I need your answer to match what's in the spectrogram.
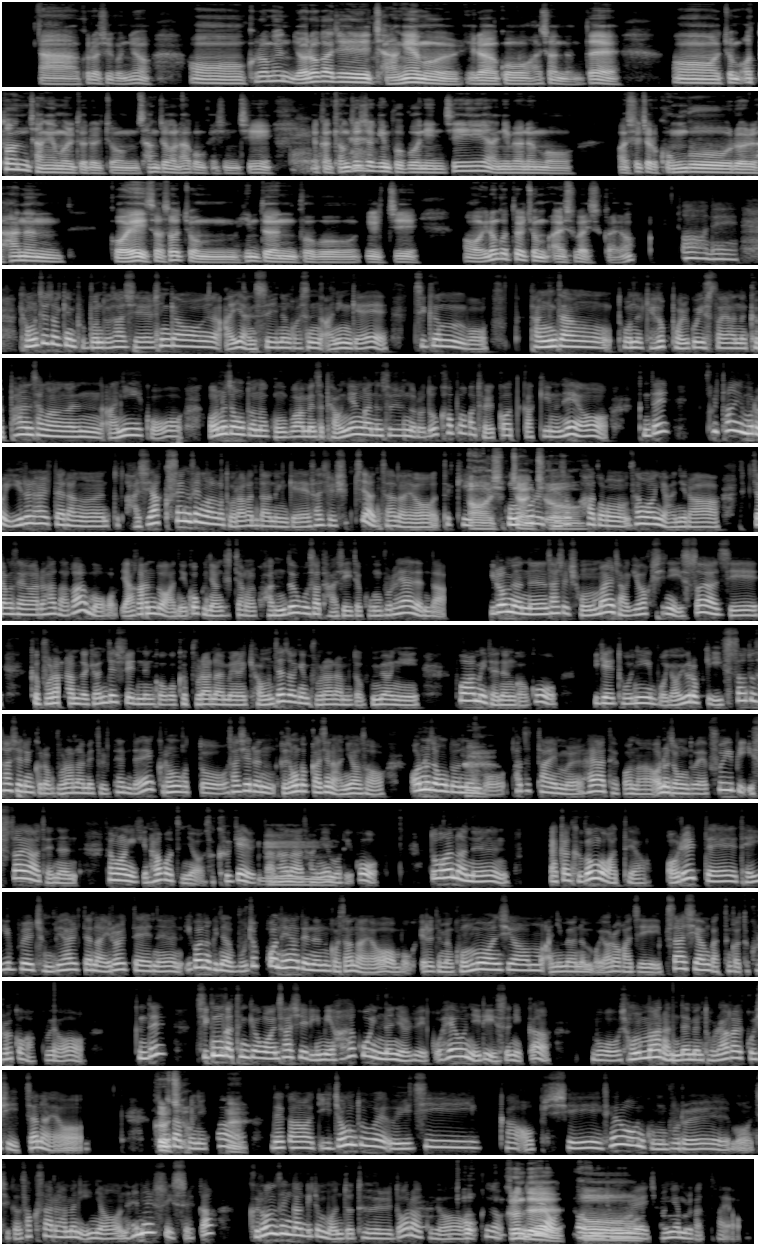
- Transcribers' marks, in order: sniff; put-on voice: "풀타임으로"; other background noise; dog barking
- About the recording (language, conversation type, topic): Korean, advice, 내 목표를 이루는 데 어떤 장애물이 생길 수 있나요?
